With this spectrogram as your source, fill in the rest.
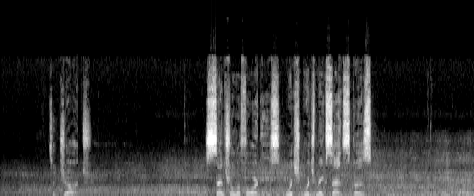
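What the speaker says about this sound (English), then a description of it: "I apologize for the noise up above, it's planes and stuff." Aircraft pass overhead at a low, steady roar that runs under someone talking outdoors, with a few brief higher chirps near the middle.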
